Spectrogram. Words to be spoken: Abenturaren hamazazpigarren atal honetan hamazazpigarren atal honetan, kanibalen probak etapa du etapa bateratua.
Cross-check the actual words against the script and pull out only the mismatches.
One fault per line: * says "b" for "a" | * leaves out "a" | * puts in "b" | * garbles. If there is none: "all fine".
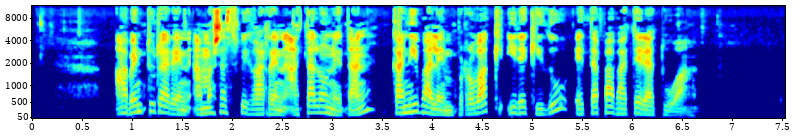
* leaves out "hamazazpigarren atal honetan"
* says "ireki" for "etapa"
